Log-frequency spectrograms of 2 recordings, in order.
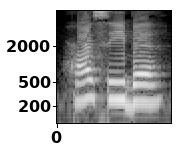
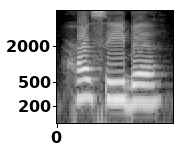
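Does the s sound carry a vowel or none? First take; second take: vowel; vowel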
